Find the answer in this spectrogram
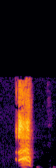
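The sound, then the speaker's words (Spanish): One sharp, explosive sneeze bursts out, lasting a fraction of a second, followed by a couple of faint breathy sounds. “Salud.”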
